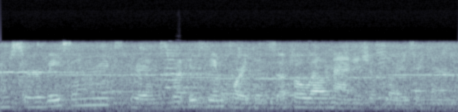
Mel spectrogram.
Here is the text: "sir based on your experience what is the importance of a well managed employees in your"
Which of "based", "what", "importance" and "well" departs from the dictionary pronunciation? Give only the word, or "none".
based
